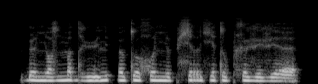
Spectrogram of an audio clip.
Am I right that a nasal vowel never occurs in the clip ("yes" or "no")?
yes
